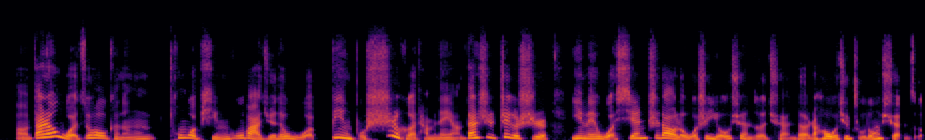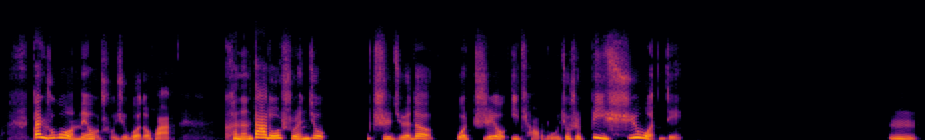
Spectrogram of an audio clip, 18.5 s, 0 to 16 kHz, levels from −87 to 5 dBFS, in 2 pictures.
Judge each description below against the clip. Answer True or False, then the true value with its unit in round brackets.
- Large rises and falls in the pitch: True (5.9 semitones)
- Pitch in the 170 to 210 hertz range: False (225 Hz)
